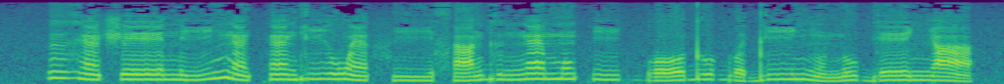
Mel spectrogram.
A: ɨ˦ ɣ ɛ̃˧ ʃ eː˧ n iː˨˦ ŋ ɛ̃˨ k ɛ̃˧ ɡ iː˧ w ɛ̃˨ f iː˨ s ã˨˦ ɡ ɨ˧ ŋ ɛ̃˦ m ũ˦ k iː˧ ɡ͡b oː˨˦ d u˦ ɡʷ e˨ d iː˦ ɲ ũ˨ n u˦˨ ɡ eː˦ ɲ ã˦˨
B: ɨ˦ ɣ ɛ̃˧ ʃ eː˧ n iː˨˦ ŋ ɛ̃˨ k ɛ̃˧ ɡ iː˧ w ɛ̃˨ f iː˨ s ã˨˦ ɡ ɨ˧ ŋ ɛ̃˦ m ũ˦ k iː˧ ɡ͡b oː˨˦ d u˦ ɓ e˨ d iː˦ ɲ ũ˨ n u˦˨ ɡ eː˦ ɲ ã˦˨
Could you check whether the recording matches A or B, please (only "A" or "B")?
A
